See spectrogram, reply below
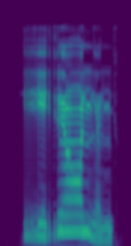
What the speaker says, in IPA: rʲ e˨ rʲ ɔ̃ː˥ nʲ ɔ̃˩ nʲ

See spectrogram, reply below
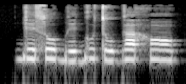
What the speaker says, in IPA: ɡ e˧ s o˧ b e˨ ɡ u˧ t o˨ ɡ a˧ h ɔ̃˧

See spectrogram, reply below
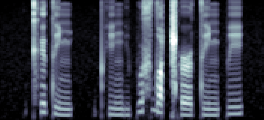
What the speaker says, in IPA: kʰ ɪ˦ t i˩ ɲ | pʰ i˩ ŋ i̤˩ p ṳ˥ x dˤ ʌ˨ ǁʰ ə˞˩ t i˩ ɲ p i˨

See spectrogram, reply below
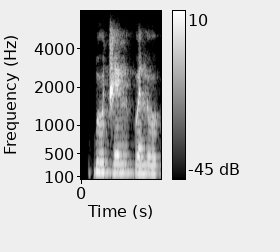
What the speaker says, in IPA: ɓ u˦ d͡ʒ eː˦ ŋ ɪ˦ kʷ ɛ˦ n u˦

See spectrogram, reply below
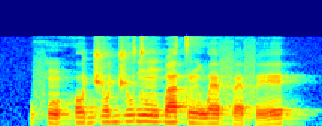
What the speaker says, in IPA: f ũ˨ h o˧ d͡ʒ o˦ d͡ʒ u˦ d ũ˦ ɡ͡b a˦ t ĩ˧ w ɛ˧ f ɛ˨ f e˨˦

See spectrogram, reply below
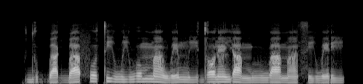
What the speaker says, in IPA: d u˨ ɡ͡b a˨ ɡ͡b a˨˦ f o˦ t i˦˨ w i˧ w o˦ m ã˦˨ w e˨˦ m i˧ d ɔ˦ ɾ ɛ̃˦ j a˦˨ m u˧ w a˧ m ã˨ s i˨ w e˨˦ ɾ i˧

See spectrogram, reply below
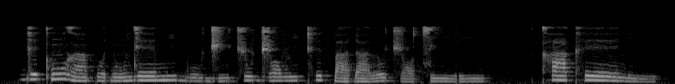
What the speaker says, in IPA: ɡ e˦ kʼ ũ˦ ɣ ã˨ p ʊ˨ ɗ ũ˨˦ d eː˦ m i˦ b uː˨ d͡ʒ i˨ t͡ʃ u˦ d͡ʒ ɔ˦ β i˦ kʰ ɪ˦ k͡p a˨ ɗ a˨ l ʊ˦ t͡ʃ ɔ˨ t͡s iː˦˨ ɾ i˦ | kʰ a˦ kʰ eː˦˨ n i˨

